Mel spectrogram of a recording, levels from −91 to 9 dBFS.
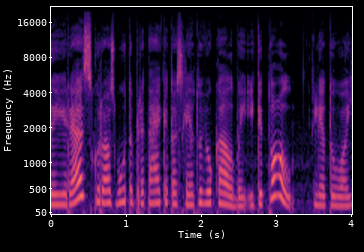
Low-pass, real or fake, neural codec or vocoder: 19.8 kHz; real; none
